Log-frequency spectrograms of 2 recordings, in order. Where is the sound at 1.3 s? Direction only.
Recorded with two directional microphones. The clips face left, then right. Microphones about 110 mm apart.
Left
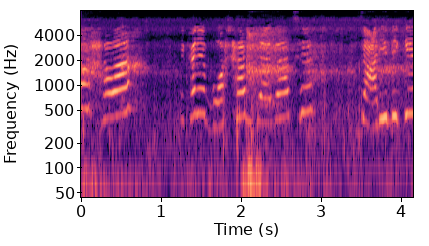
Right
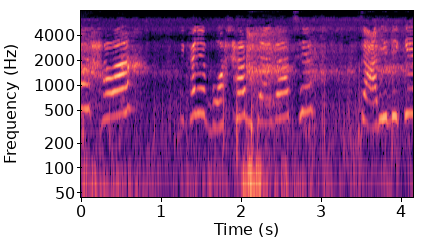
40° right (ahead or behind).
